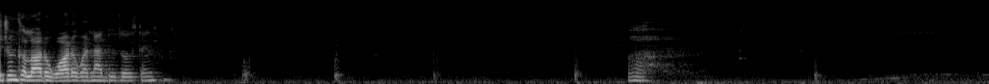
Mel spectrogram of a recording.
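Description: A young woman gulps water from a bottle.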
